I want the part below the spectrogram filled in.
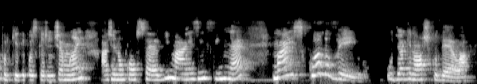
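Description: Woman guest, 40s, high voice, emotional storyteller, mimics quoted dialogue. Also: fairly bright tone. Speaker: guest, clinical nutritionist. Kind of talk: interview conversation.

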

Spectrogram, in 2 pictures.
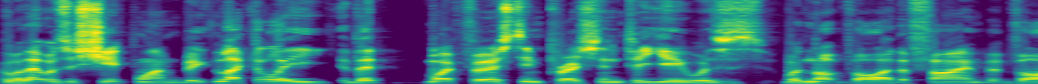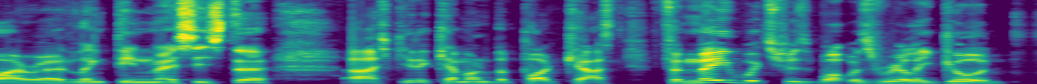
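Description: A middle-aged man hosting a podcast, chatting in a relaxed, mate-to-mate way. His voice sits at an ordinary middle pitch, and the sound is dry and close to the mic. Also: a little fast, no echo. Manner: laid-back, chummy, with fillers and laughs. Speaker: podcast host. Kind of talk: casual podcast chat.

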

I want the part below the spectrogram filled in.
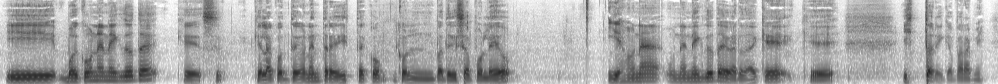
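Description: A man sits as a podcast guest and tells a long story in a relaxed, animated way. His voice sits at an ordinary middle pitch. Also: moderate pace. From Venezuela. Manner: animated anecdote teller, acts out voices in quotes. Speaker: guest, tattoo artist.

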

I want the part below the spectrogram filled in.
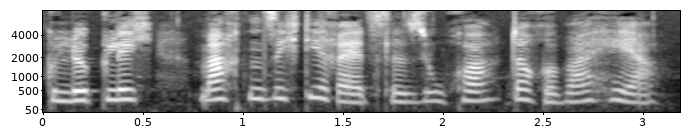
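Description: A woman narrating a children's story in a calm storytelling manner. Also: on the high side, moderate pace, dry recording, clean studio sound.

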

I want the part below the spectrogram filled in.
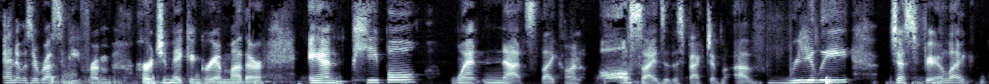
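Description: A woman's voice: deep voice, measured pace, gravelly, a bit bright, no echo. A woman co-hosting a podcast in casual chat, chatty and playful, laughing often. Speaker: podcast co-host.

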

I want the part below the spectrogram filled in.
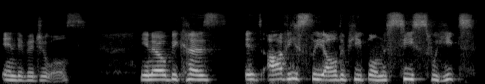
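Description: A woman speaking as an interview guest, earnest and reflective, talking in halting bursts as she thinks things through. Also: on the high side, flat delivery, darkish tone, husky. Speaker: guest speaking about the ad industry. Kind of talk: candid interview conversation.

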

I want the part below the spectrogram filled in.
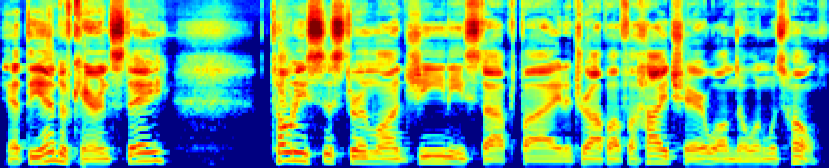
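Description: A podcast host casually retells a story in a wry, laid-back way, swearing here and there. His medium-pitched voice is smooth and moves at normal speed, with outdoor neighborhood ambience in the background.

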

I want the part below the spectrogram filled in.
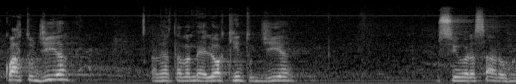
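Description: A man preaching a sermon as a pastor, telling stories and acting out scenes with sudden shouted outbursts. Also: high voice, fairly even intonation, unhurried, background noise. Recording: long hall reverb, faint ambience.

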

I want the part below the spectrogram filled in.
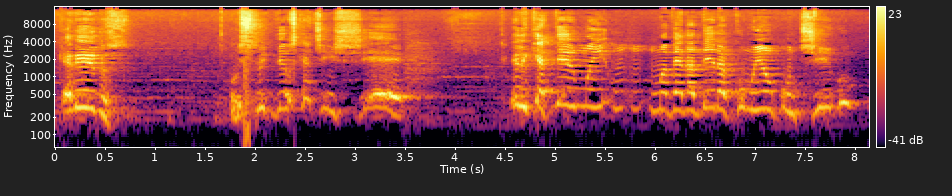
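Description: Fervent high-voiced Brazilian preacher. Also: male voice, moderate pace, bright, forceful tone, roomy sound, faint music behind. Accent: Brazilian Portuguese. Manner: fervent, emotional, greets viewers by name. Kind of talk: live-streamed sermon.

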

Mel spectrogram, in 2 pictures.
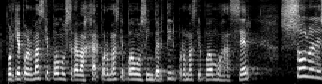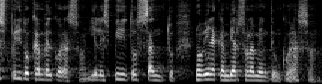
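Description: A man's voice: high voice, quick pace, vocal fry, a bit bright. A man pastor preaching a sermon in a conversational way, full of rhetorical questions and casual asides. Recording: long hall reverb.

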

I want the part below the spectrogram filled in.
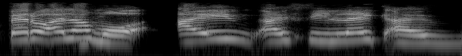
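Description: A woman with a high voice, chatting casually as a podcast co-host. She tells stories in an animated way and slips between Filipino and English. The sound is dry and close. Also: moderate pace, dry recording, muffled recording. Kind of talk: casual chat.

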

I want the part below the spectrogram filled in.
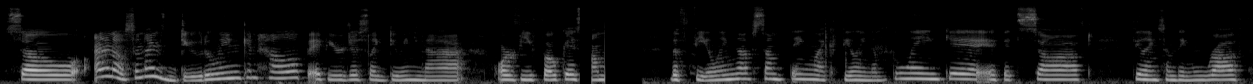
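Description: A woman's voice: fairly high pitch, measured pace, warm tone. A woman in her twenties hosting her own podcast, talking candidly and casually, full of "like" and the odd swear word. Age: 20s. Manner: candid and chatty, heavy filler "like", swears freely. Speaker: podcast host. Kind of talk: casual confessional monologue.

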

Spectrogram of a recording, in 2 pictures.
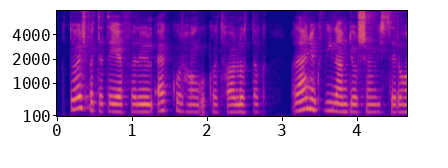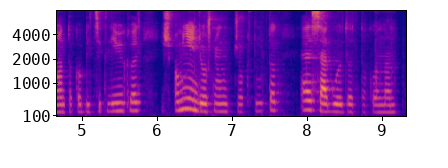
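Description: A woman's voice: medium pitch, fairly even intonation, darkish tone. A woman reading a children's book aloud, who often stumbles and restarts words. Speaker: audiobook reader.

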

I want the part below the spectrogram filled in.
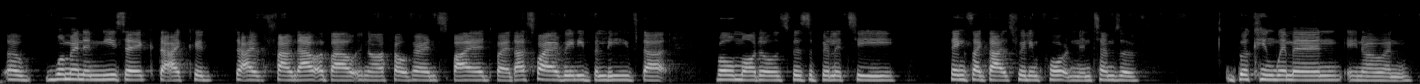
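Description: A woman's voice: medium pitch, level tone, moderate pace, a little mellow. Woman from slovenia, 30s, dj guest, mid voice, chatty and a bit hesitant, laughs a lot. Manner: thoughtful, hesitant, laughs easily. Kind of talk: casual interview chat.

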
